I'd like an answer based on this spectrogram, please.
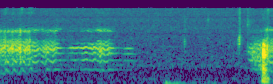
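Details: Miez, a female pet cat, reacting as she does every time someone sneezes or pretends to sneeze: a harmonic, nasal meow-like cry in two parts, then a quiet pause and a short sharp noise burst.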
